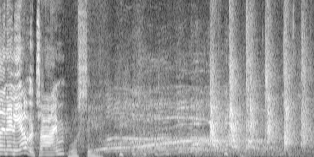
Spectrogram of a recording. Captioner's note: chuckles; audience exclaims, applauds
